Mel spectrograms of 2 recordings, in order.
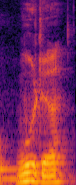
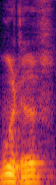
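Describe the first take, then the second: First: The words run together into one reduced word. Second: Both words are said fully and separately. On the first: "or woulda" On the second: "would have is kind of"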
